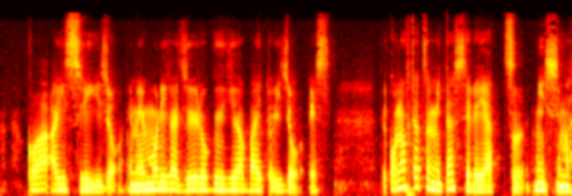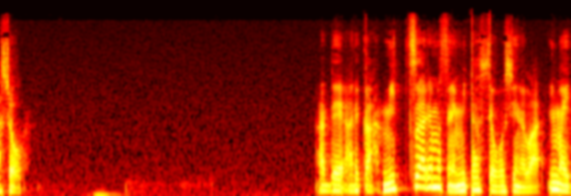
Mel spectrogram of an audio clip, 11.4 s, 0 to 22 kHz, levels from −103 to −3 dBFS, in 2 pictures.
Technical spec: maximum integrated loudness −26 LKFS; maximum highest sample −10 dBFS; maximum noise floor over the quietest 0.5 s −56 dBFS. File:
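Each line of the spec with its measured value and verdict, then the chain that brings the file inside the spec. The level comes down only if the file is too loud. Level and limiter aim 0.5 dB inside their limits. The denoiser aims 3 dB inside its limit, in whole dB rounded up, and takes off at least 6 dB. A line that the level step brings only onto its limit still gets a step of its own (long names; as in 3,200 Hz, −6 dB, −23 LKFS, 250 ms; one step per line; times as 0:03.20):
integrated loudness −16.5 LKFS: out of spec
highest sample −3.5 dBFS: out of spec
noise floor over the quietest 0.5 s −66 dBFS: in spec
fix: level −10 dB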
